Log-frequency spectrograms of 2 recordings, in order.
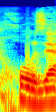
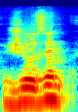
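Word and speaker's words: José: این چیز تلفظ اصلیش خوزه هست. حالا جوزه جوسه ما باید بخونیم، ولی خوزه هست، من خوزه میخونم.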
